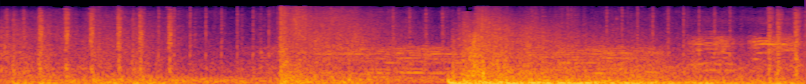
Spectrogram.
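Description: Machine-gun fire rattles in a burst.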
